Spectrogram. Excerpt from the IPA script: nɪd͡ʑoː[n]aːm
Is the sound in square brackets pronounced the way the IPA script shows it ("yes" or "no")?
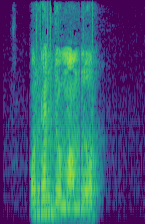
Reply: no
